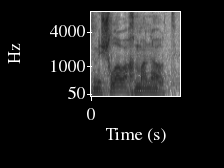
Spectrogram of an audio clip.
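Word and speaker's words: משלוח מנות: That's the Yiddish pronunciation. It's Mishloach Manot, sending of food gifts.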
